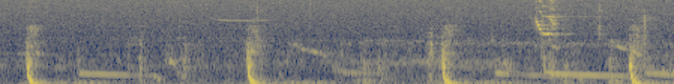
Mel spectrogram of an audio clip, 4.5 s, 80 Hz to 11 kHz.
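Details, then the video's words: Weddell seals under sea ice at McMurdo Sound, Antarctica, recorded November 2017 from a seafloor observatory 21 m deep: loud sharp descending chirps repeated about every 1.3 seconds, four in all, between gently falling tonal whistles. "Song of the Antarctic Weddell Seal"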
